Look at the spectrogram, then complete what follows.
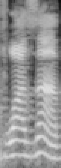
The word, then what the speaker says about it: voisin: Sounds the same. It rhymes with copain. Copain, cousin, voisin. All three of those all have the same sound to them.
